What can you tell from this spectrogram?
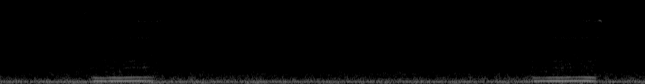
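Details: Sleeping Shiba Inu Nene gives two soft, low, humming snores roughly four seconds apart, with a steady background drone between breaths.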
